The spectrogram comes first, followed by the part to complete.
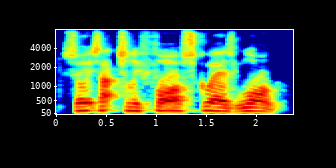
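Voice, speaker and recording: A man hosts a relaxed live-stream haul and keeps up a loose, rambling chat with his viewers. He speaks at an unhurried pace, with plenty of fillers and self-corrections. The recording sounds slightly dull and lo-fi. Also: medium pitch, vocal fry. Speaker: coloring book channel host.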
